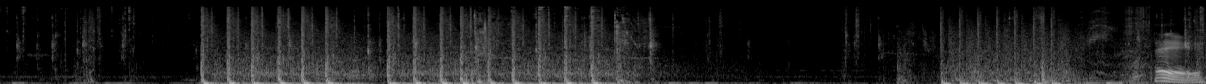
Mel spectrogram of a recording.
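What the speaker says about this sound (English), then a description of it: "Who's just shooting at me?" Rapid bursts of gunfire in the video game Fortnite rattle out in quick trains of sharp shots, stopping and restarting in several bursts, with talk mixed in.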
